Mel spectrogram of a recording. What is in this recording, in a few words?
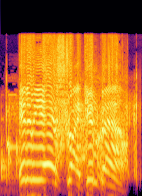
enemy air, US voiceovers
